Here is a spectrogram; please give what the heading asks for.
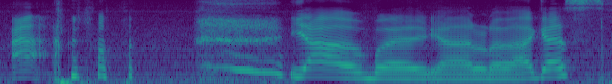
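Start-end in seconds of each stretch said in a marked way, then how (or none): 0.1-0.8 Boston accent. Shown as a demonstration. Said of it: "I know their accent". 1.5-2.1 very high short giggle. Real, not acted. Laughs after accent try.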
